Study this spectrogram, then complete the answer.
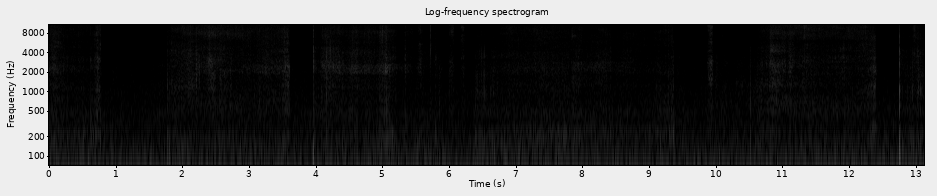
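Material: Wood.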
